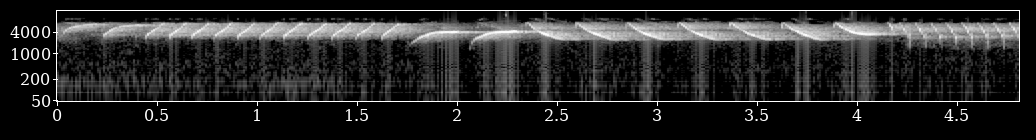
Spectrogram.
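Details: Tutor song of a canary to make reluctant canaries sing nonstop. Quick rolled trills give way to upward-swooping whistles, a series of curved falling notes, then a fast chattering trill.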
